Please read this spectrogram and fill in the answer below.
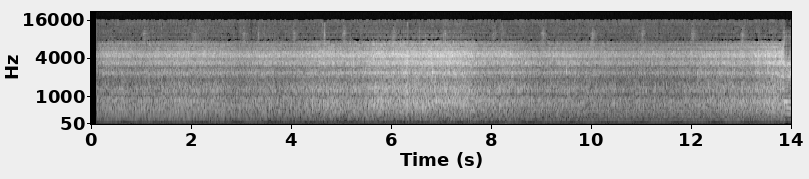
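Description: Shortwave receiver tuned to an AM signal at 15555 kHz, giving a steady hiss of static with a buzzing hum under it and faint ticks, before any programme audio is heard.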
